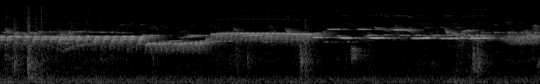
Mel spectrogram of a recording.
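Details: Canaries of Russian yellow and Timbrado breeds singing happily alongside other birds; high trilled phrases drop in pitch, then rise again into rapid warbling, with short whistled notes and clicks layered over the steady chorus.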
